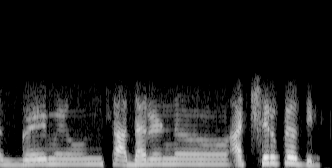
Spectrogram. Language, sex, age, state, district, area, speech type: Marathi, female, 45-60, Maharashtra, Sangli, urban, conversation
